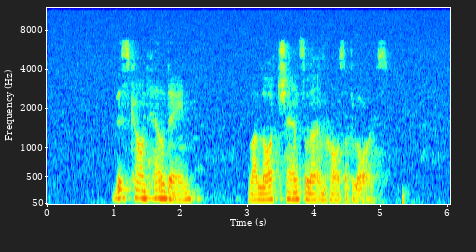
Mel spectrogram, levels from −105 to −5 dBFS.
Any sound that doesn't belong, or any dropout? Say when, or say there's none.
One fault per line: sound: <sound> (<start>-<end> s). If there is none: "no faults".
no faults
